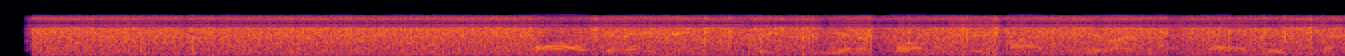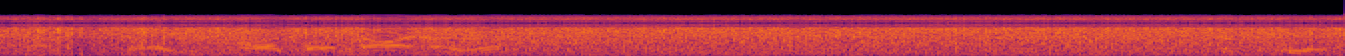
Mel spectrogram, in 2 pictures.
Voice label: SSB, 6m; Recorded by IT9TYR (IW9CER old call)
